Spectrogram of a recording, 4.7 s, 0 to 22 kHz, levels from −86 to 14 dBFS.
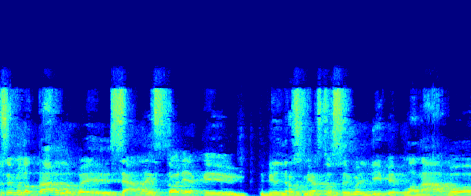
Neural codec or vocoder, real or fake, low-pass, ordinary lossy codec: none; real; 14.4 kHz; AAC, 48 kbps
